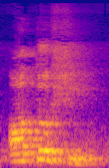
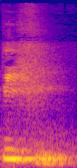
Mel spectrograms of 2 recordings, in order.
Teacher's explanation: শব্দের প্রথমে স্বরধ্বনি ছিল কিন্তু উচ্চারণের সময় সেই স্বরধ্বনি লুপ্ত হয়ে যাচ্ছে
